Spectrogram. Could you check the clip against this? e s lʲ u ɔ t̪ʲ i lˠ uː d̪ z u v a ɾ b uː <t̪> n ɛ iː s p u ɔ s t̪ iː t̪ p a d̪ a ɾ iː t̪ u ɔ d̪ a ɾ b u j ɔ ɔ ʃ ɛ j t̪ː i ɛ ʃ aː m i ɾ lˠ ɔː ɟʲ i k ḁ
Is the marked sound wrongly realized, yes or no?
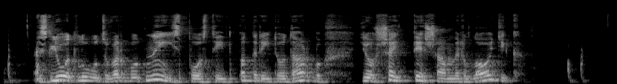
no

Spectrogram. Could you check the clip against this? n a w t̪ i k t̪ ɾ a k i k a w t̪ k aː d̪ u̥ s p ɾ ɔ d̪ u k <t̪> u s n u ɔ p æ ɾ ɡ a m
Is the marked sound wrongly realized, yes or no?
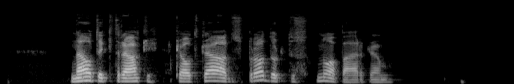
no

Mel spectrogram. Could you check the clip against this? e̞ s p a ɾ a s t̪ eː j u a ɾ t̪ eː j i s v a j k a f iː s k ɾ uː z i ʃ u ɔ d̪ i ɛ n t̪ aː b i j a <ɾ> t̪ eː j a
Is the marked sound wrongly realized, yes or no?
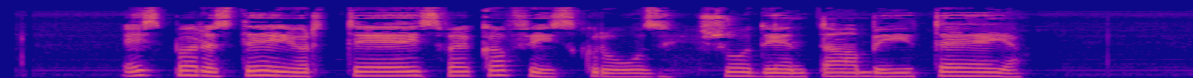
yes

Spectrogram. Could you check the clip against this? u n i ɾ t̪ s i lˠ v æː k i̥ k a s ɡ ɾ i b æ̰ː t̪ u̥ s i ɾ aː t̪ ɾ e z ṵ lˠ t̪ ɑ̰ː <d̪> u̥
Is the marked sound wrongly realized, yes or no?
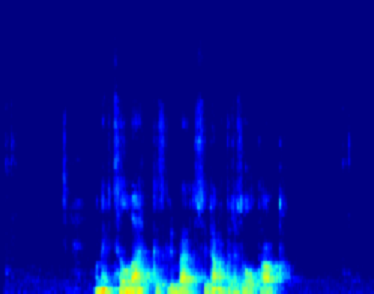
yes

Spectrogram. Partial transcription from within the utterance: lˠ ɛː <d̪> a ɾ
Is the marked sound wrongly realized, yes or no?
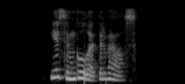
yes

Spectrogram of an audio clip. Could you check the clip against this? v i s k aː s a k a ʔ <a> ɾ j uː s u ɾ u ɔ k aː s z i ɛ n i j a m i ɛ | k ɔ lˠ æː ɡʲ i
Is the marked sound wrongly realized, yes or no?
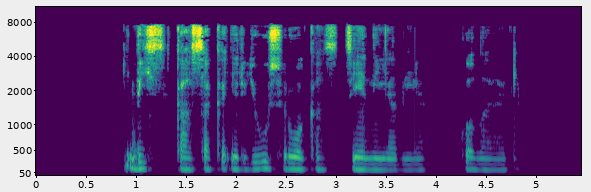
yes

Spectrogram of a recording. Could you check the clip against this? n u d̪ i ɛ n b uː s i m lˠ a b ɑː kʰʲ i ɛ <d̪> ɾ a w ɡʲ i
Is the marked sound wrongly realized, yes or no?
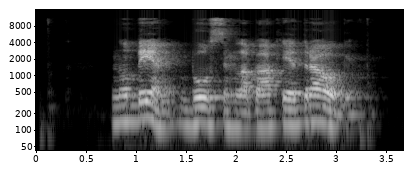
no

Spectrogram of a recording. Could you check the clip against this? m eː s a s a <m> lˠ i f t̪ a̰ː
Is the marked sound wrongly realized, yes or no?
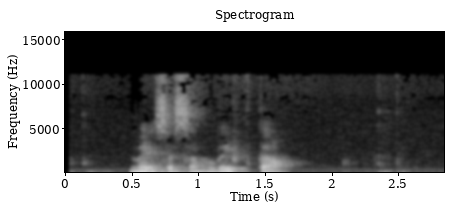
no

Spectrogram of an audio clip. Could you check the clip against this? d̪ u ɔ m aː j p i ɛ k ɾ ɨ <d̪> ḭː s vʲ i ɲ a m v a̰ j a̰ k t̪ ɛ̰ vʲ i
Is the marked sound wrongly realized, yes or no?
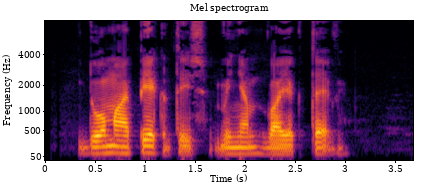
yes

